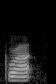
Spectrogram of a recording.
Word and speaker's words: scrying: Photo scrying? – Scrying.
